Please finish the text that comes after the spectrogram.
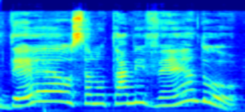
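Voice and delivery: high anguished cry to God; desperate plea to God. Retold or imitated. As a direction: plead like someone who feels abandoned. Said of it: "parece assim".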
